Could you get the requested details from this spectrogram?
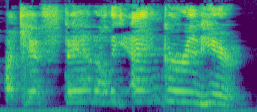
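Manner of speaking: high, slow, hammed-up shout; cartoon outburst. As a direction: explode like a cartoon character. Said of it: "tears his hair like a cartoon character and says".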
